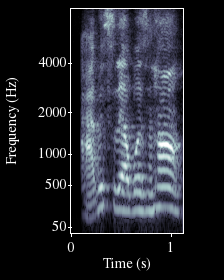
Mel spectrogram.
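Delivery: ordinary delivery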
